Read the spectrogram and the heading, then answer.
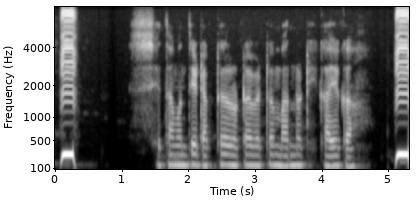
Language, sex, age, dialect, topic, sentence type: Marathi, male, 25-30, Varhadi, agriculture, question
